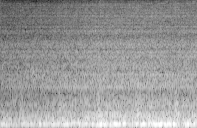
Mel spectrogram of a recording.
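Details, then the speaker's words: Diesel heater in a van on its first burn, flame lit and starting to give heat: steady low, even whoosh from the blower with no ticking, scraping or surging; heater fan running normally. "Now, I'm getting a little heat out of the blower here."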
